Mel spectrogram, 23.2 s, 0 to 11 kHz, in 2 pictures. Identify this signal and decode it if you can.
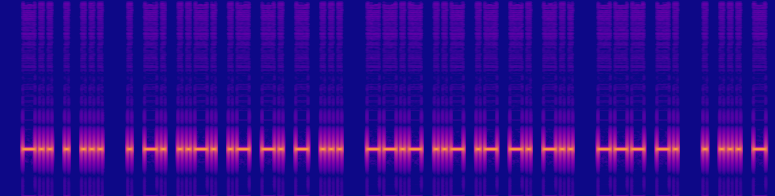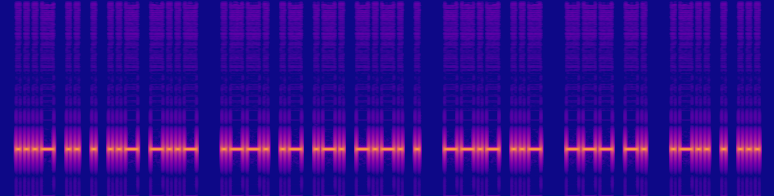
Morse code, heard as a keyed tone, about 19 wpm, 800 Hz. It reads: DES ENFANTS QUAND ON EST VIEUX PARCE QU ON LES
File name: morse mp3 / revision9 citations humoristiques vitesse 18 mots minute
